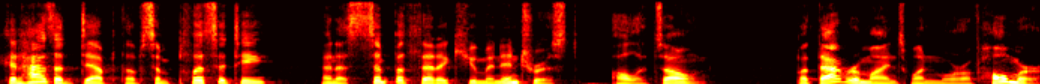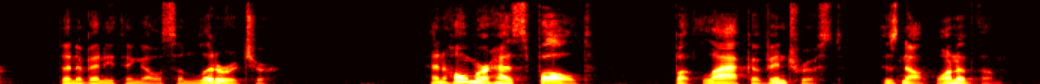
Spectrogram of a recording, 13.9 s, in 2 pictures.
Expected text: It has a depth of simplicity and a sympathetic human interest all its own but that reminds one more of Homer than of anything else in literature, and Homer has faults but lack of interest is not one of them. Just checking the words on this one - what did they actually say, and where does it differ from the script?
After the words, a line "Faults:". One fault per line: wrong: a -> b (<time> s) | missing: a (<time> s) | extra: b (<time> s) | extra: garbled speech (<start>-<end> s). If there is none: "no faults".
It has a depth of simplicity and a sympathetic human interest all its own but that reminds one more of Homer than of anything else in literature, and Homer has fault but lack of interest is not one of them.
Faults:
wrong: faults -> fault (10.4 s)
